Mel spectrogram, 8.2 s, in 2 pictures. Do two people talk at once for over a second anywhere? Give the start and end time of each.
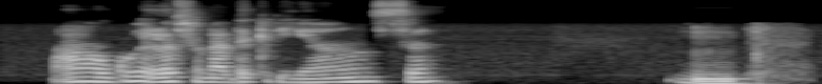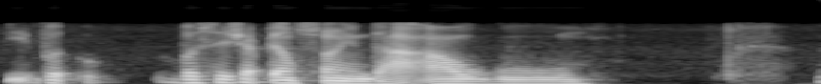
none

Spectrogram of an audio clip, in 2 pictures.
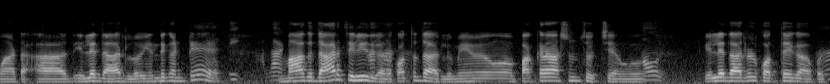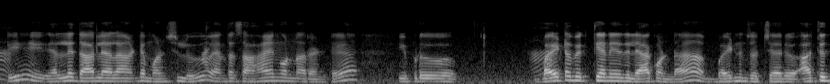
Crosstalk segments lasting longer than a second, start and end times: none

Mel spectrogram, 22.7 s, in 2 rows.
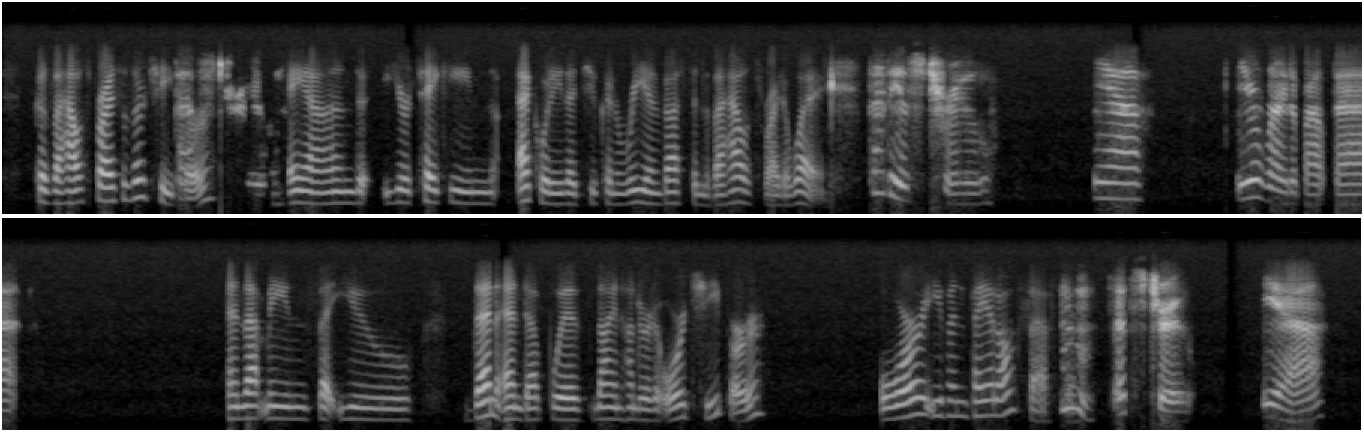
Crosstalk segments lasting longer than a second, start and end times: none

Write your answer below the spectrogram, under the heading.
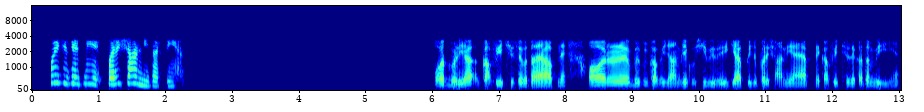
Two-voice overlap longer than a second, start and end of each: none

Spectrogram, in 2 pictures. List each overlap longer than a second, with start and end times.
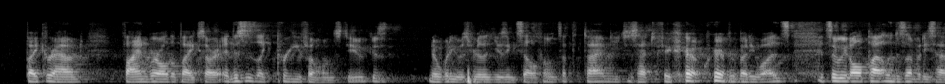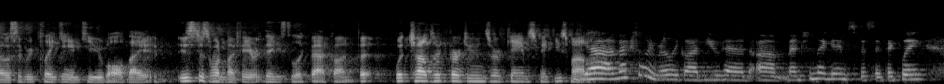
none

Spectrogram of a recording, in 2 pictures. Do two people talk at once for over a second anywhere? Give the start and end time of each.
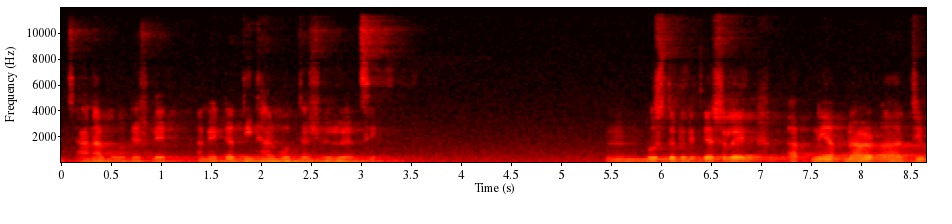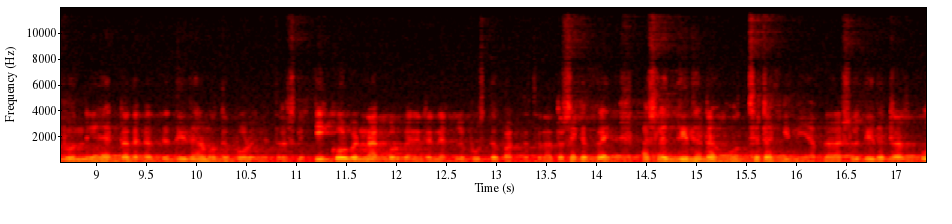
none

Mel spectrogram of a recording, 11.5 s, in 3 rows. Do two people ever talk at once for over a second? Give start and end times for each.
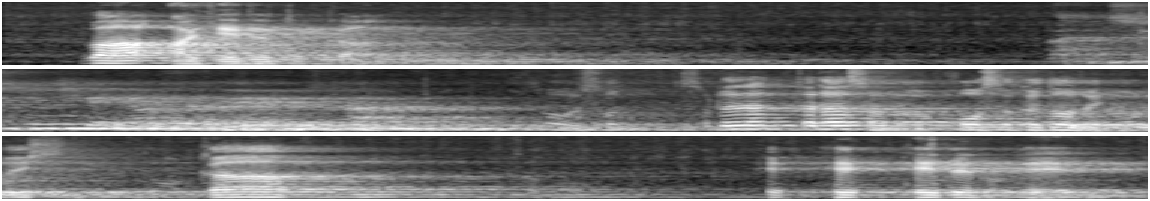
none

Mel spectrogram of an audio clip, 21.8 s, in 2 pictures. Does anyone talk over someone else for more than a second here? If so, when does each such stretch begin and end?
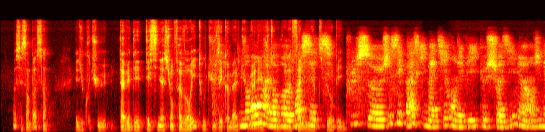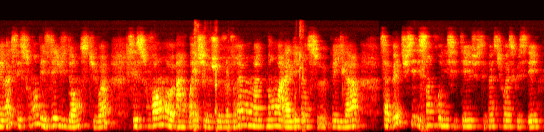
4.8-6.6

